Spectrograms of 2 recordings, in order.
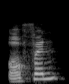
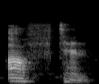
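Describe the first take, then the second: First: The T sound is silent. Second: The T sound is pronounced.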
